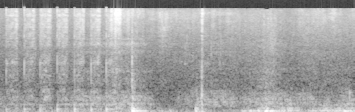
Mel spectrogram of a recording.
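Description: A wood-cased colored pencil, held in the fingers, rubs its tip across a thin white sheet of paper lying flat on a table in continuous drawing strokes. The result is a soft, scratchy rasping that rises and falls with each stroke, carried mostly by a low, dull body with a few brief brighter ticks.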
